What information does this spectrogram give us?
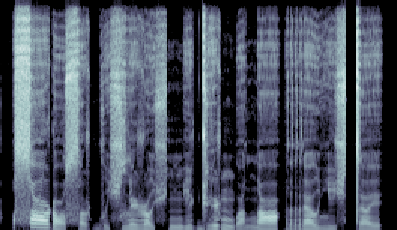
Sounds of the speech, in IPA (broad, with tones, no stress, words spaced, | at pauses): sˤɑ˥ ɽo˩sˤɐ˩ɭɡʷi˩ç lɪ˧ɭ ɔ˩ç ɲi˧ ɖʱɪ˥ɭŋʷɑ˩nɑ˥ | rɐ˧o̯ʎi˧çtɐ˧e̯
